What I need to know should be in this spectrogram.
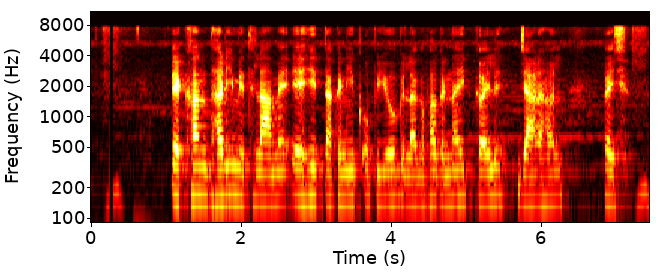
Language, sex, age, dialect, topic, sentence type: Maithili, male, 18-24, Southern/Standard, agriculture, statement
